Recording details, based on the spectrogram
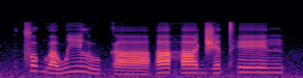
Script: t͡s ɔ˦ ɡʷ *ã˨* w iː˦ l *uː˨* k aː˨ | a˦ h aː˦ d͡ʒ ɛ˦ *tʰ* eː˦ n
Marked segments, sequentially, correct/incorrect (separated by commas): incorrect, correct, correct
